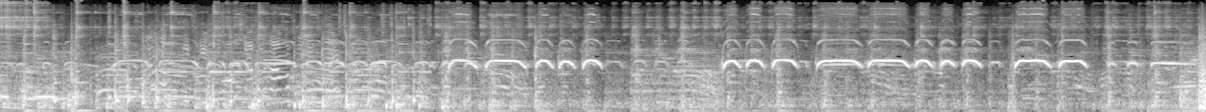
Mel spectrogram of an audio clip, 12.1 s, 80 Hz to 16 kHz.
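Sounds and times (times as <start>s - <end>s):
clattering crowd noise: 0.0s - 12.0s
whistle short blasts: 4.2s - 12.0s.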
